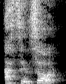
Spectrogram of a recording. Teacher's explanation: Es el mismo caso de nuestra palabra número 4, ascensor. Cuando hablamos rápido, esta primera S casi no la escuchamos.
